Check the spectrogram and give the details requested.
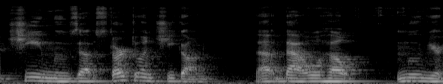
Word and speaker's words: qigong: So as the energy, your chi moves up, start doing qigong. That will help move your energy around a little bit. It's Q-I-G-O-N-G. I believe that's how you spell it.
